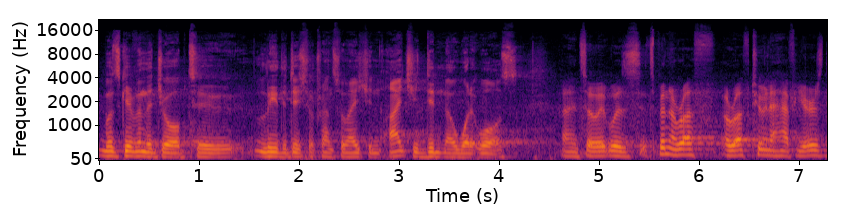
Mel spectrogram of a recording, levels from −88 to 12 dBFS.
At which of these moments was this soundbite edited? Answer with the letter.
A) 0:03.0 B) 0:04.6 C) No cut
B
